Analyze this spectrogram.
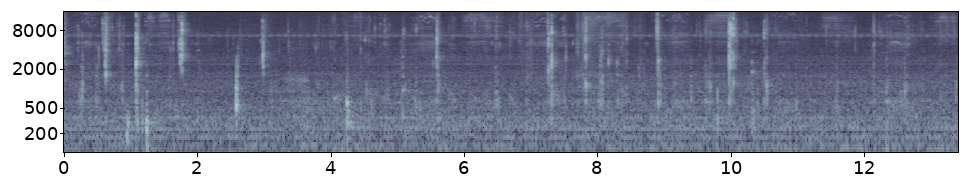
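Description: Close-up chewing and biting of a fried fish-roe fritter, with scattered sharp mouth clicks and smacks at uneven intervals.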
